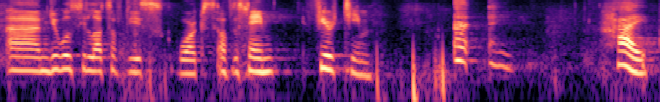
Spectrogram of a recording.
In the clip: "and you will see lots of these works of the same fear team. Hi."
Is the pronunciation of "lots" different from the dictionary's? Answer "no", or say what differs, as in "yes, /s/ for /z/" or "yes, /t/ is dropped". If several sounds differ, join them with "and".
no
